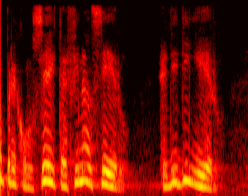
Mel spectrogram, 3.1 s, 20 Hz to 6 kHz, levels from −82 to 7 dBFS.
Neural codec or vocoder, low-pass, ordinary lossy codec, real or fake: none; 5.4 kHz; none; real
